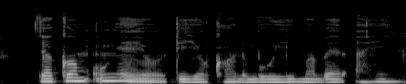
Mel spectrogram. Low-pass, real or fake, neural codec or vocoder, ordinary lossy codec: none; real; none; none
